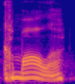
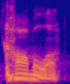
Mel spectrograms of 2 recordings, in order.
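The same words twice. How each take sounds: First: The name does not start like 'comma'. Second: The name starts like 'comma', then 'la'. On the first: The speaker calls it wrong. "So it's not Kamala" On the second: The speaker calls it right. "but it's Kamala"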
